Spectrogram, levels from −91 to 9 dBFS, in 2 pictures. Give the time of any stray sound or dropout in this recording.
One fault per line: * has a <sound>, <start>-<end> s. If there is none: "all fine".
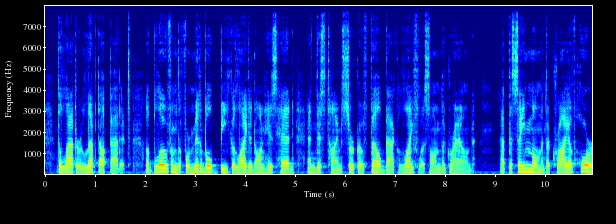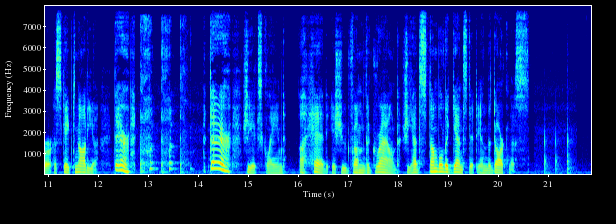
* has a cough, 12.8-14.0 s
* has a thud, 20.9-21.6 s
